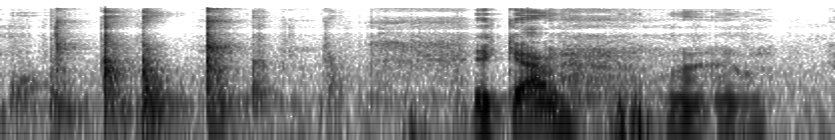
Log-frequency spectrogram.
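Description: A car bonnet clunks and creaks as it is lifted open.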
